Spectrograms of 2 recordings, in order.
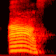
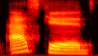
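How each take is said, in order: First: The word ends in a tight 'askt' cluster. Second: The word ends sounding like 'ask it'. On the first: The speaker calls it right. "No. Asked" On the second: The speaker calls it wrong. "because I tend to say ask it"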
